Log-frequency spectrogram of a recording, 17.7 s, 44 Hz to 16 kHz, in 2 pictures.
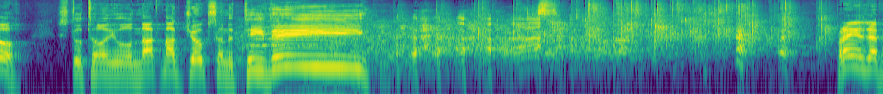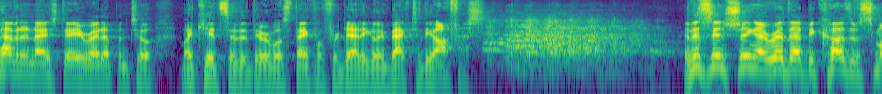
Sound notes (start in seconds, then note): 2.2 laughter and applause; 13.6 laughter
